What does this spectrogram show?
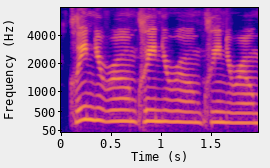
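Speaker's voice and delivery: high-pitched mom repeating an order; mom giving a command. Acted. Mom telling you to clean up, high insistent command. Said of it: "She tells you in a command".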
